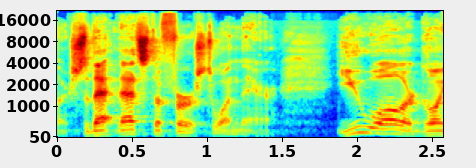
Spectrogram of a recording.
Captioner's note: none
